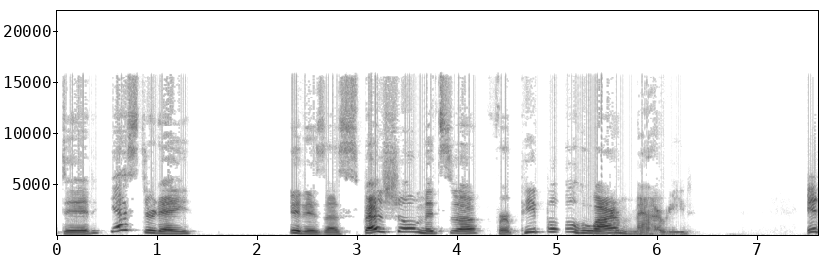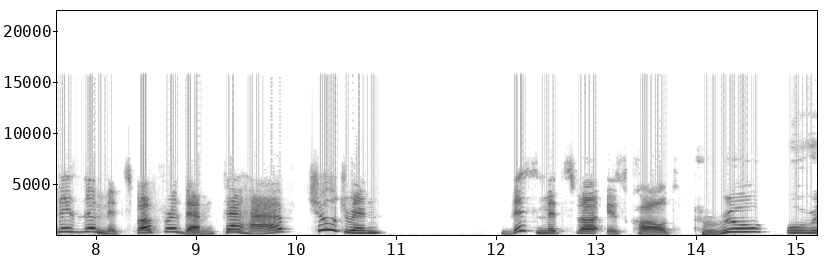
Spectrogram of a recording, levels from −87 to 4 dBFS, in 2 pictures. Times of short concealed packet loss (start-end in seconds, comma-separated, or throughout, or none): 5.20-5.38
